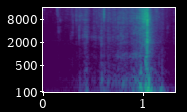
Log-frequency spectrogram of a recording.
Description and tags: Tear then slice
Some gruesome squelches, heavy impacts and random bits of foley that have been lying around.
foley, vegtables, blood, splat, violent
